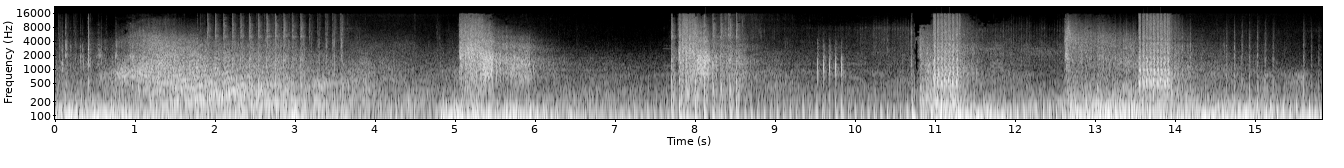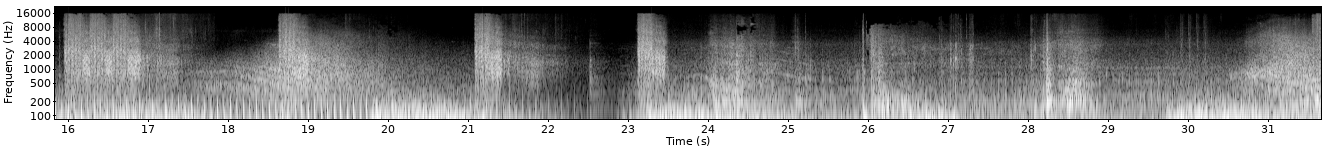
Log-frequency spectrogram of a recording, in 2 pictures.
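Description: Battle sound effects: bursts of rapid machine-gun fire and single gunshots, mixed with booms, with a short lull about 22 seconds in.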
